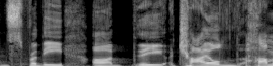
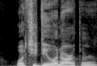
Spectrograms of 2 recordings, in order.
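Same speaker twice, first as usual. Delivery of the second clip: put-on offhand, nonchalant, unbothered tone; 5 semitones higher than usual. Retelling how a psychologist reacted in the clip: imitating a casual, unbothered question. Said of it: "she's acting as if".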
